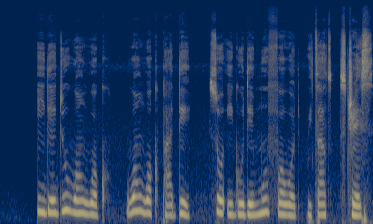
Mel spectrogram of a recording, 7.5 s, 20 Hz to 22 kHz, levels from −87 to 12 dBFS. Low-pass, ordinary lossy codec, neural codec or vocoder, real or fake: 19.8 kHz; none; none; real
